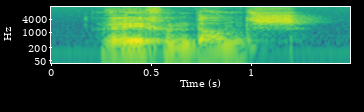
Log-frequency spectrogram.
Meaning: rain dance
- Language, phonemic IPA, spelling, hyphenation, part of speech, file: Dutch, /ˈreː.ɣə(n)ˌdɑns/, regendans, re‧gen‧dans, noun, Nl-regendans.ogg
